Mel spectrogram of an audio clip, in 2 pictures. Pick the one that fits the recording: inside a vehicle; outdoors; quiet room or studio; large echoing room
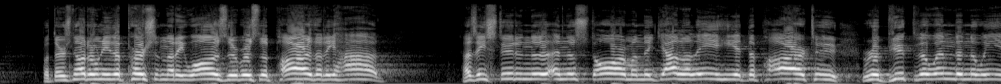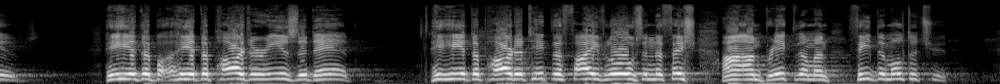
large echoing room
